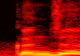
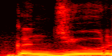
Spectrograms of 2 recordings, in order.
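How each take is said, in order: First: The word ends in a short 'jer' sound. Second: The word ends in a long 'joor' sound. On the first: The speaker calls it right. "इसकी pronunciation कंजर होती है" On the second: The speaker calls it wrong. "कंज्यूर नहीं"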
